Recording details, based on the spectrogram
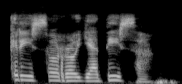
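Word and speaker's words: Chrysorrogiatissa: Se pronuncia así, Crisorroyatisa.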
